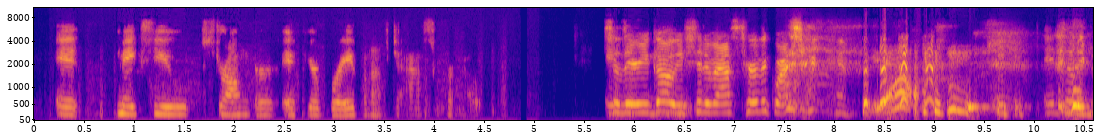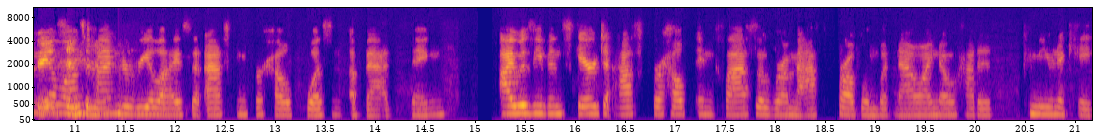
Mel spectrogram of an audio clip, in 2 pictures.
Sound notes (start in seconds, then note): 7.5 laughing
